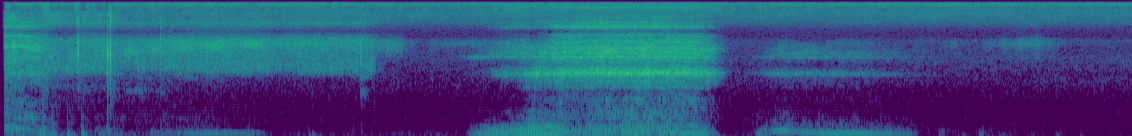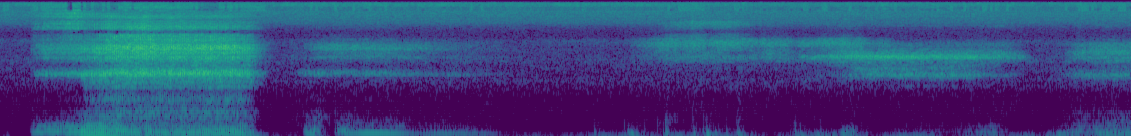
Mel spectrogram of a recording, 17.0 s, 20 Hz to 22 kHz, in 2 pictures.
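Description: Loud rattling snores with softer snorts between them, about 12 breaths a minute, in a quiet room.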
